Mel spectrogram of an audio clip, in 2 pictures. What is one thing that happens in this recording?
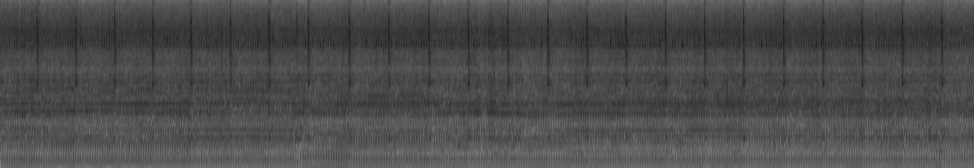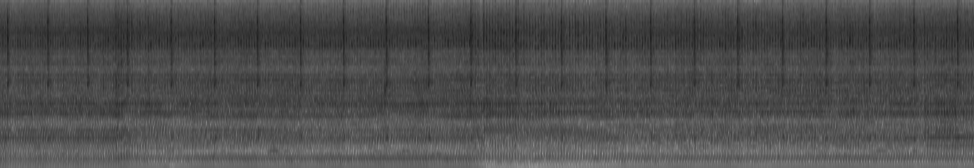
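Belts and pulleys on a model lineshaft whirr and rattle.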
